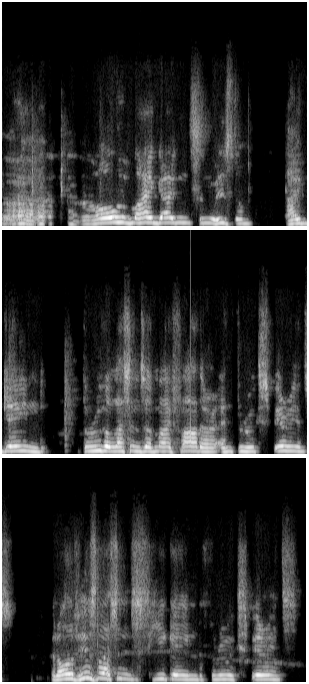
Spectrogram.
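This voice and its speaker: A man puts on a character voice pitched high. He talks at a fairly slow pace with fairly even intonation. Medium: actual play. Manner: calm, solemn, fatherly.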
